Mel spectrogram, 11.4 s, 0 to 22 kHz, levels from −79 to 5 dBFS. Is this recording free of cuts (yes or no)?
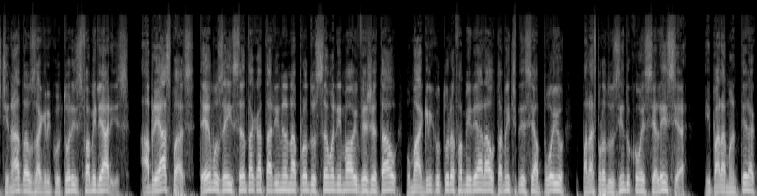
no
